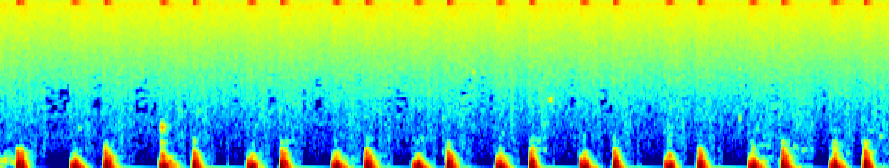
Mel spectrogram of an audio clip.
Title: heartbeat recording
